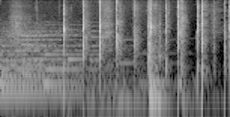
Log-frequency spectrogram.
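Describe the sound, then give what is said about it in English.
A soft golf clap for a performance: a dozen or so light, sparse claps at an uneven pace, fairly quiet, following a fading sustained tone at the start. “Nice golf clap for that performance.”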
